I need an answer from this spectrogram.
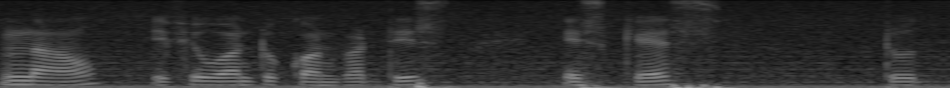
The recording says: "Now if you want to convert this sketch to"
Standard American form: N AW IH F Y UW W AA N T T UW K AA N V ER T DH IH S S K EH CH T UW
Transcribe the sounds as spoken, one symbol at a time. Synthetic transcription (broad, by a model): N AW IH F Y UW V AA N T T UW K AA N V ER T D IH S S K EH S T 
